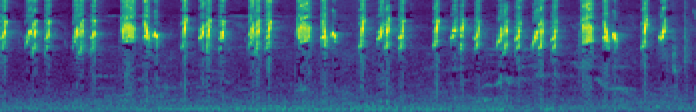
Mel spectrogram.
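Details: Long-tailed shrike song for therapy of stressed caged shrikes: steady series of short harsh scratchy chattering bursts, evenly spaced and quickly repeated throughout.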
